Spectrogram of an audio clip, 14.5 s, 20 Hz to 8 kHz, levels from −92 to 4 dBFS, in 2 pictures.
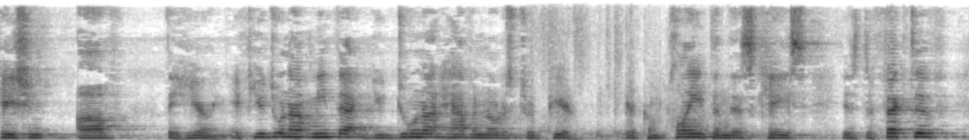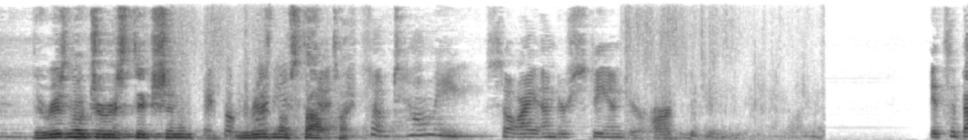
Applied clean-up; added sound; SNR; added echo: neural separator model SepFormer DNS4.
